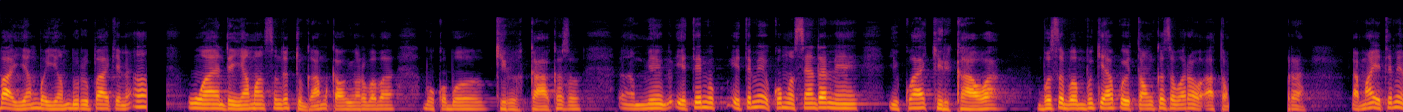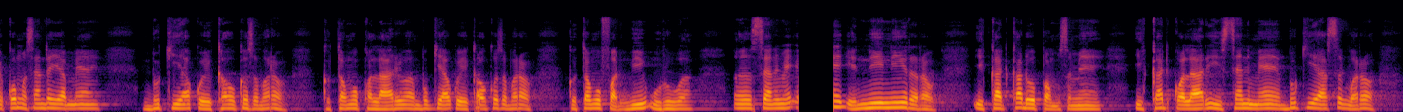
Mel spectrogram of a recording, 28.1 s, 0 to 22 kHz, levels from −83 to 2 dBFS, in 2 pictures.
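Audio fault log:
Throughout, Bluetooth LC3 compression: the speech carries a plainly audible breathy, grainy edge, likely from LC3 coding at a modest rate, which fits around 48 kbps with 7.5 ms frames. The codec discards much of the upper spectrum and fills the gaps with shaped noise, so sibilants and consonants sound rough rather than crisp. On a spectrogram the high band looks speckled and patchy instead of continuous, with blocky texture changing every few milliseconds.
1.47 to 1.67 s, 12.28 to 12.89 s and 22.01 to 22.37 s, digital wireless dropout: the sound cuts to near silence for about 0.2 s, 0.6 s and 0.35 s. Each time the receiver lost too much data and muted with a very brief fade, leaving clean holes with no noise burst on either side. A waveform shows flat gaps bounded by short tapers, and a spectrogram shows empty vertical bands across all frequencies.
18.81 to 18.83 s and 21.56 to 21.58 s, lost LE Audio frames: about 15 ms of signal each time, consistent with two lost 7.5 ms frames, is replaced by a brief noisy smear. 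The decoder repeated the last spectrum with randomised signs, so the energy stays roughly right but the harmonic structure collapses. On a spectrogram, harmonic striations blur into a short noise-like smudge, and the waveform loses its periodic shape for those milliseconds.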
